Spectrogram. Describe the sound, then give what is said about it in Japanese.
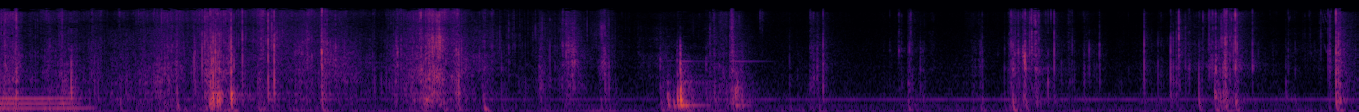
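A plastic meat package being opened, with irregular crinkling and crackling bursts and a few sharper tearing rips spread over several seconds, moderately loud with no talking. “お肉を開けます なんか不思議な感じお肉を開けますよ”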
